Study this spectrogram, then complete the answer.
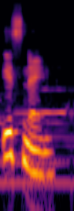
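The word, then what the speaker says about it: Isnin: ركز على أن الثاء تنطق ساء، اثنين، اثنين، اثنين.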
